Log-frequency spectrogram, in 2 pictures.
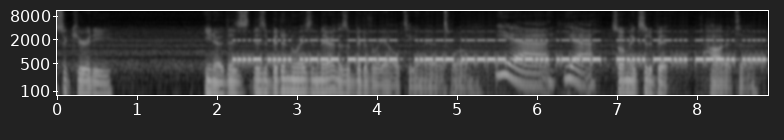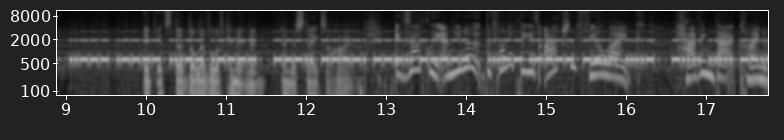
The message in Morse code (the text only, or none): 4520 2171 6785 2131 8980 3174 …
